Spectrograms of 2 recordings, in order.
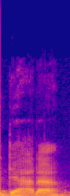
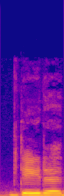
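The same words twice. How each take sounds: First: "data" said DAT-uh; short-A pronunciation. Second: "data" said DAY-tuh; AY sound opening "data"; long-A pronunciation. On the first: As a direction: say "data" with an open A, not AY. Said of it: "or do you say data". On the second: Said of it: "do you say data". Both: Shown as a demonstration.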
